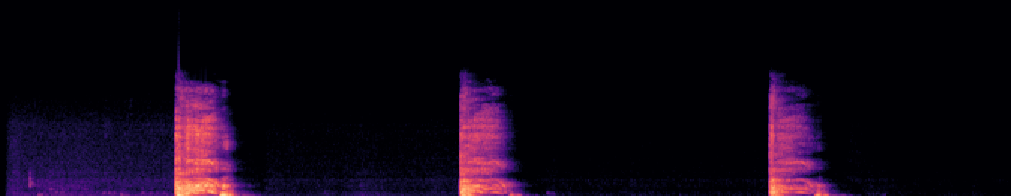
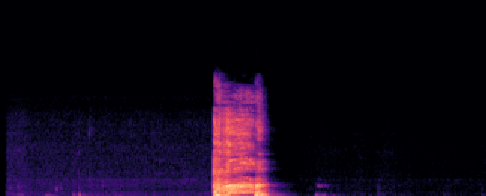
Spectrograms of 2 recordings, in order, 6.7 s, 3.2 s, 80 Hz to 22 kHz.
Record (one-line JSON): {"three_cough_length": "6.7 s", "three_cough_amplitude": 29678, "three_cough_signal_mean_std_ratio": 0.25, "cough_length": "3.2 s", "cough_amplitude": 28129, "cough_signal_mean_std_ratio": 0.26, "survey_phase": "beta (2021-08-13 to 2022-03-07)", "age": "45-64", "gender": "Female", "wearing_mask": "No", "symptom_none": true, "symptom_onset": "12 days", "smoker_status": "Never smoked", "respiratory_condition_asthma": false, "respiratory_condition_other": false, "recruitment_source": "REACT", "submission_delay": "3 days", "covid_test_result": "Negative", "covid_test_method": "RT-qPCR", "influenza_a_test_result": "Unknown/Void", "influenza_b_test_result": "Unknown/Void"}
